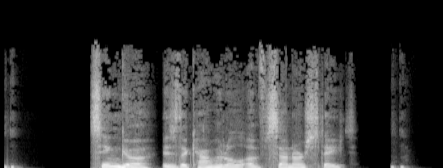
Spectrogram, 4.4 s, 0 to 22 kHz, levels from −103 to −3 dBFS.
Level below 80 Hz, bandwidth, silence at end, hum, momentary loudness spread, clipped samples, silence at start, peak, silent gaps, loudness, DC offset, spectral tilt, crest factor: -50 dBFS; 16.5 kHz; 0.4 s; none; 23 LU; under 0.1%; 0.05 s; -2 dBFS; 0.46-0.91 s, 3.69-3.91 s; -16 LUFS; under 0.1%; -4.5 dB/octave; 16 dB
